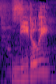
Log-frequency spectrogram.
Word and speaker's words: Nidalee: And it was okay, look, we want to pronounce the champion Nidalee.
